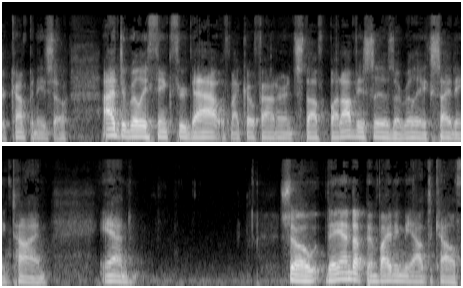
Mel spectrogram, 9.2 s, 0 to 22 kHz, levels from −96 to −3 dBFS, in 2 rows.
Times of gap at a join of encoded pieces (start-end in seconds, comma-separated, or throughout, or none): none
